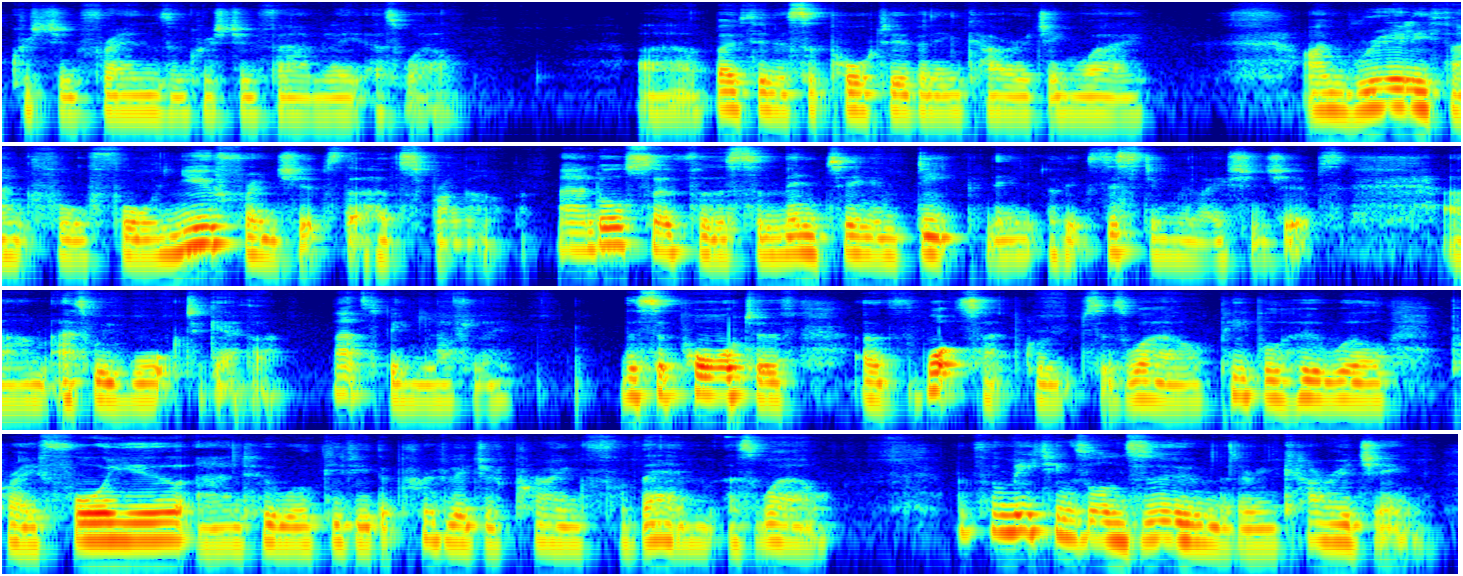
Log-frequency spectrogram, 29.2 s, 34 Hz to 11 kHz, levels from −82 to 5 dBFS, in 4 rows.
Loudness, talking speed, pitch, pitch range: -21 LUFS, 160 wpm, 120 Hz, 115-135 Hz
